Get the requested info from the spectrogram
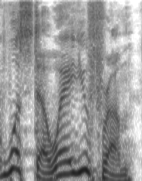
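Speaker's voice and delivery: proud local Boston voice; Boston accent. Retold or imitated. Telling driver I'm from Worcester, Boston accent. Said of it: "having a Boston moment".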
